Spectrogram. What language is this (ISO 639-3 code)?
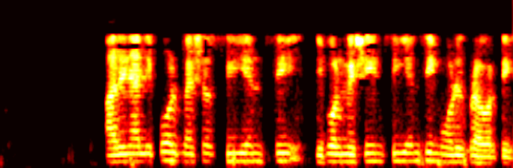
mal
